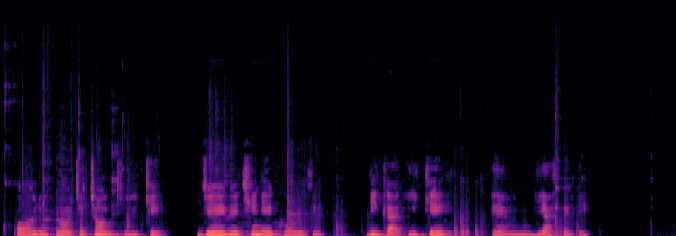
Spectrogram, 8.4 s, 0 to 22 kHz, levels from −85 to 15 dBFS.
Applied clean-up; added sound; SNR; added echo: neural mask model RNNoise.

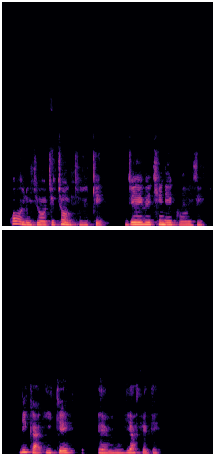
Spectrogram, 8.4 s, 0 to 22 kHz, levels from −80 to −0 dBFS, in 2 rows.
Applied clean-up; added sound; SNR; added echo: neural mask model Resemble Enhance denoiser.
